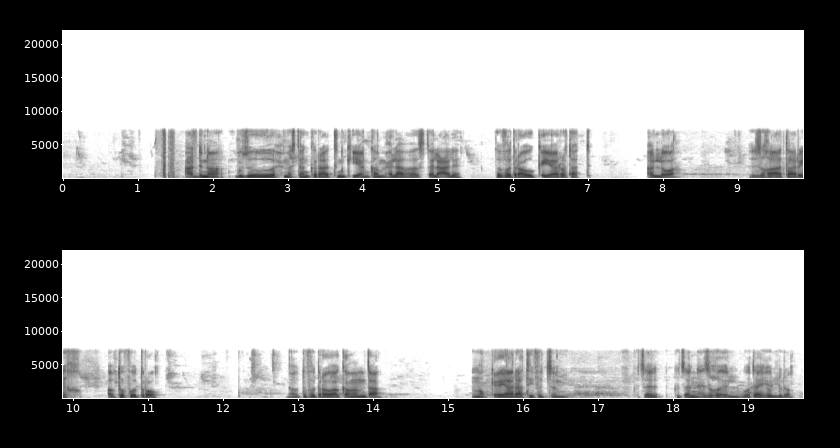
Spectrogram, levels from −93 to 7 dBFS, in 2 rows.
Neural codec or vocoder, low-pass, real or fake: none; 7.2 kHz; real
